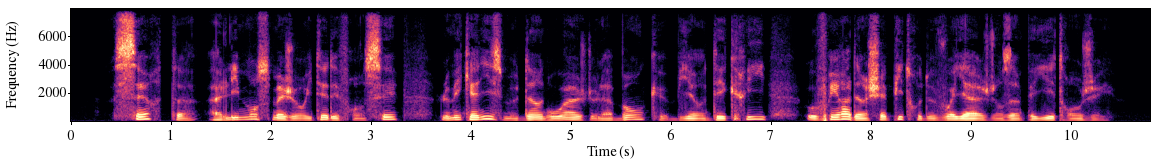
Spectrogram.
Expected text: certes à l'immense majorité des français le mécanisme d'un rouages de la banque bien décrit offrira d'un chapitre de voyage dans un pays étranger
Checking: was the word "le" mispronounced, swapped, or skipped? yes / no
no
